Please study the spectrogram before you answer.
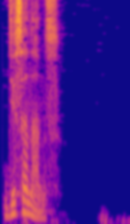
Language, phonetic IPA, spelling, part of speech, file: Russian, [dʲɪs(ː)ɐˈnans], диссонанс, noun, Ru-диссонанс.ogg
- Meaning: dissonance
